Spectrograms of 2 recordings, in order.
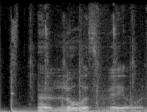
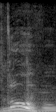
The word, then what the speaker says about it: Louisville: get ready to uh lewisville not louisville it's louisville bro it's louisville um so yeah we'll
